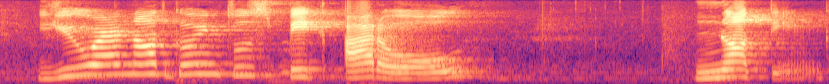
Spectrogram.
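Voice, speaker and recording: A woman speaks very slowly in a raised, projected voice with a Colombian accent. Her high pitch swings very widely, and there is audible room echo. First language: Spanish. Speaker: marketing speaker. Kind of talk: talk to a live audience with a guided exercise.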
